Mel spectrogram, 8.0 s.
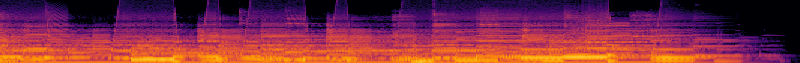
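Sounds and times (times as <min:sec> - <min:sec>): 
sequencer: 0:00.0 - 0:07.4.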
